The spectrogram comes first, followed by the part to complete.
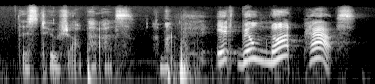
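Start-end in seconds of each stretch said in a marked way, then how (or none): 0.2-1.3 mock whisper, hushed, flat, expressionless deadpan. Retelling how someone answers them when they're at their lowest, mimicking a deadpan reply. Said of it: "looks me deadpan in the eyes and goes".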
